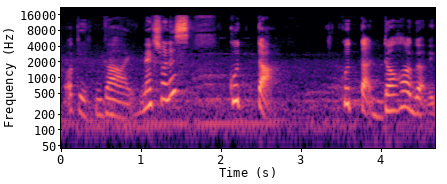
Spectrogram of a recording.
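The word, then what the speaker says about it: कुत्ता: One is half ta, second one is full ta. So kutta, kutta.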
